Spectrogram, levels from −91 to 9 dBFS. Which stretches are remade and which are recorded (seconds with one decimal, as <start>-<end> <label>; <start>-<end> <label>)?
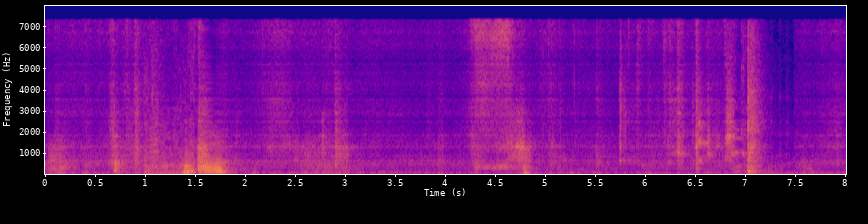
0.0-1.0 remade; 1.0-1.5 recorded; 1.5-6.9 remade; 6.9-7.5 recorded; 7.5-8.0 remade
